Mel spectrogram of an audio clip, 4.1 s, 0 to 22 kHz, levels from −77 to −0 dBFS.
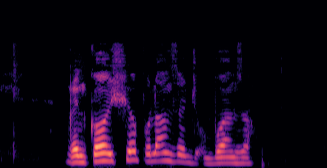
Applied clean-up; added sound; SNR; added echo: none; none; none; none.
